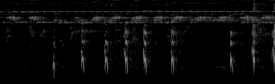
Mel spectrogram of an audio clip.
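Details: Red junglefowl near a decoy crowing rooster used in traditional trapping of wild Sumatran junglefowl in a small oil palm plantation; a series of about ten short clucks, roughly four per second, with a steady insect hiss behind.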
